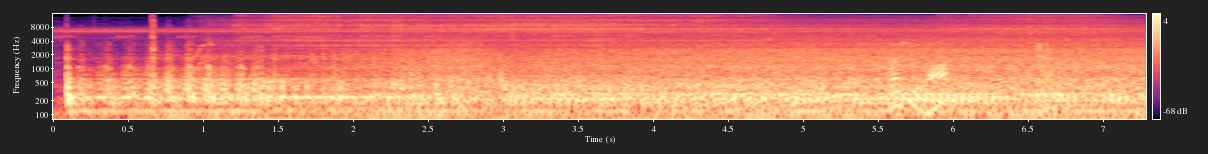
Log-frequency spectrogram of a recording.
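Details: Early-1970s Sears Coldspot Viewsaver window air conditioner: compressor kicks on with a short clatter, then settles into a smooth, steady low hum; normal compressor startup.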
